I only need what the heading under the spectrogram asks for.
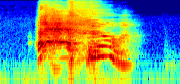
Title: Very loud sneezing with buildups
